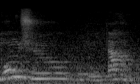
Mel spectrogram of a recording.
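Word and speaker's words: bonjour: 먼저 불어로 안녕하세요는 봉주입니다. 우리가 흔히 봉주르라고 많이 알고 있는데요. 르까지 발음 안 하고요.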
